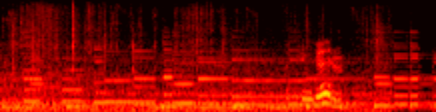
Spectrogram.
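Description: Acoustic guitar background music over low kitchen noise, with a few light clicks early on and a short rising-and-falling voice about three seconds in.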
